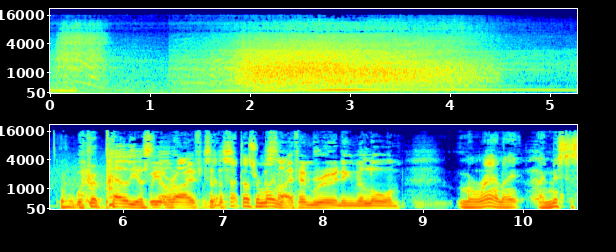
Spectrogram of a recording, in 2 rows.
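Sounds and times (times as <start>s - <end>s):
car engine drone during donuts and handbrake turn: 0.0s - 6.9s
car tyres skidding during donuts and handbrake turn: 0.0s - 6.9s
speech: 5.4s - 10.5s.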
